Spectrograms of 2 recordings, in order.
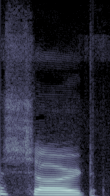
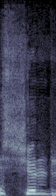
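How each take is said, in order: First: शर्ट drawn out with an "uh" vowel; correct shirt. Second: शर्ट misread as "shirit" with short i; mispronounced shirt. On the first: Teacher applying the i-r rule, शर्ट with "uh" vowel. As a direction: say शर्ट slowly, no "ih" before r. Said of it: "आई के बाद आर होता है तो". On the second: Teacher showing what shirt is not, शर्ट mispronounced with short i. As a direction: say शर्ट wrongly, sounding an "ih" before r. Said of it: "इसीलिए इसे शर्ट नहीं बोलते". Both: Shown as a demonstration.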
